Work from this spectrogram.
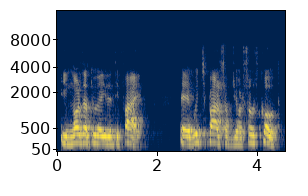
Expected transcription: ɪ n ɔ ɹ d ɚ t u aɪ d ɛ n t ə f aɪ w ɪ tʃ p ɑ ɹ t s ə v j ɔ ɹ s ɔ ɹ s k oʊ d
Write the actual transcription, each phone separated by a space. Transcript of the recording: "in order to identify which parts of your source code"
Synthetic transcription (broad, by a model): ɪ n ɔ ɹ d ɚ t u aɪ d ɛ n t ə f aɪ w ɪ tʃ p ɑ ɹ t s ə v j ɔ ɹ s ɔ w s k oʊ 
